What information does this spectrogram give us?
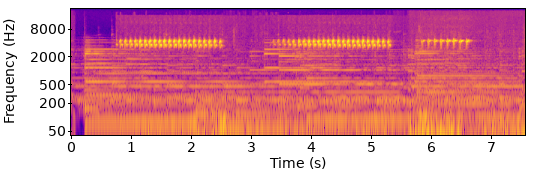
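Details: A cirl bunting in hedgerows at Labrador Bay in southwest England gives three dry, rapid, metallic rattles on one high note, each lasting one to two seconds, over loud background music.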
